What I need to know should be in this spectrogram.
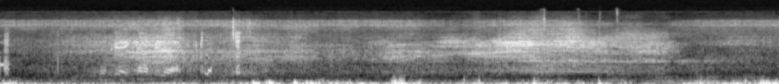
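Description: A snowmobile engine whines in the distance.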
